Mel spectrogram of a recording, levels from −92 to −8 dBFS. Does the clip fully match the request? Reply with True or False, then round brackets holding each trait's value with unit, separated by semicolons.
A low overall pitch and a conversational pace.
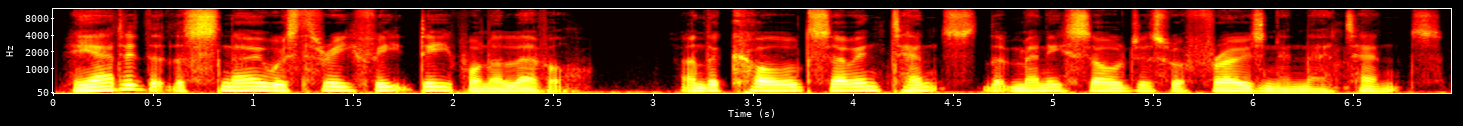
False (115 Hz; 215 wpm)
